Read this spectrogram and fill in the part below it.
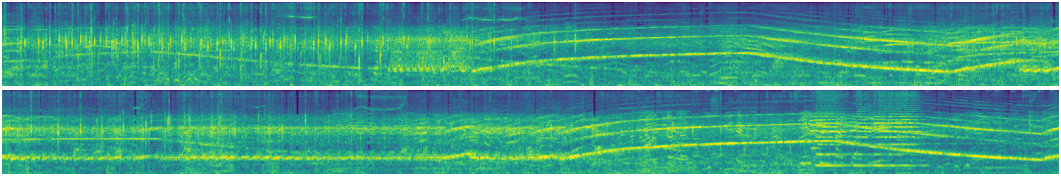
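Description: A siren wails loudly, rising and falling over and over.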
